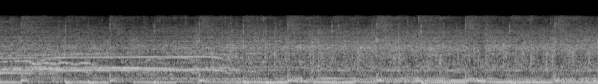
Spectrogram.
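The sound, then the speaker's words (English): A Harmontown live show audience cheers loudly and steadily for Dan Harmon for about six seconds, a dense roar of clapping and shouts, with a few high, sustained whoops rising above the crowd early on. “Let's hear for your mayor, Dan Harmon, everybody.”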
